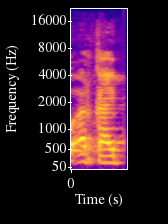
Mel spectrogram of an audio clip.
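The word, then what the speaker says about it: archive: नहीं कर पाते हैं तो आर्चीव को आर्काइव पढ़ना चाहिए ये मतलब ऐसे हर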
